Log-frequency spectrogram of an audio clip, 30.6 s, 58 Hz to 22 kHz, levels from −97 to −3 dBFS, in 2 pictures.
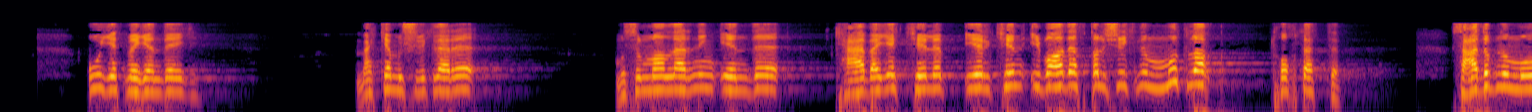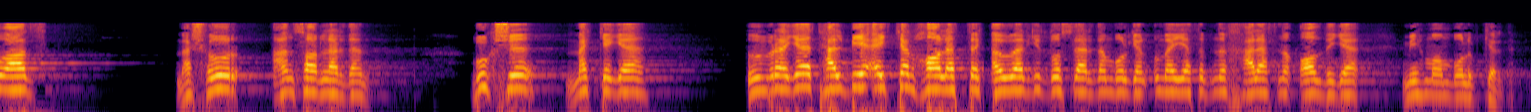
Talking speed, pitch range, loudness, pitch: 70 wpm, 175-210 Hz, -23 LUFS, 195 Hz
